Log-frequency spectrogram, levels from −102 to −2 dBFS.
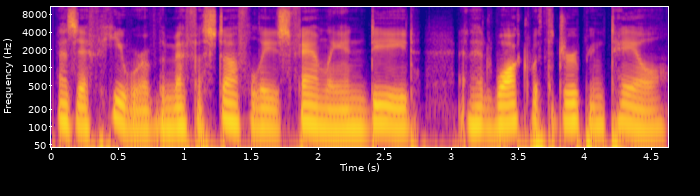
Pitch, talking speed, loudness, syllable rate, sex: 105 Hz, 205 wpm, -19 LUFS, 6.1 syllables/s, male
